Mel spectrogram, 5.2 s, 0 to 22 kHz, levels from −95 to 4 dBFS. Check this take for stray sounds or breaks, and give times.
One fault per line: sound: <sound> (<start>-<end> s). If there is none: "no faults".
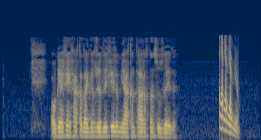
sound: chirp (4.4-4.8 s)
